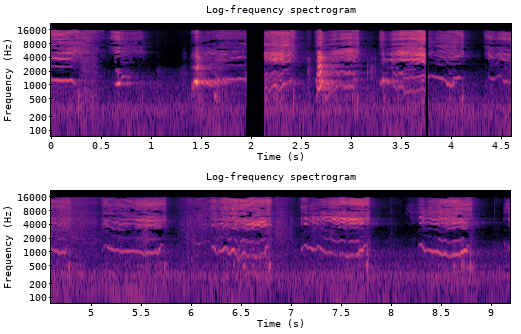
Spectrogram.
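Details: A crying dog gives repeated high whines, roughly one every second, each a short wavering note that dips and rises, with brief gaps and soft breathing between them.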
